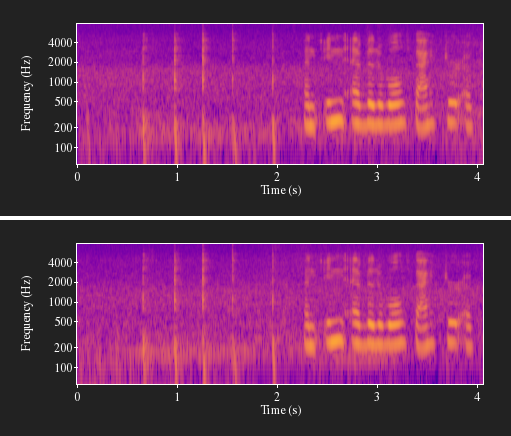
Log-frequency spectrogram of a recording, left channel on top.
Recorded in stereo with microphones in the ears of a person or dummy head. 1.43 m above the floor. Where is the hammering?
Centre (ahead or behind).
